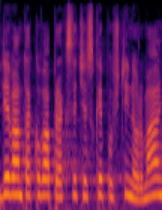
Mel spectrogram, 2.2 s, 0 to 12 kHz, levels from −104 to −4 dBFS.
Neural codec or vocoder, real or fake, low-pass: none; real; 10.8 kHz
